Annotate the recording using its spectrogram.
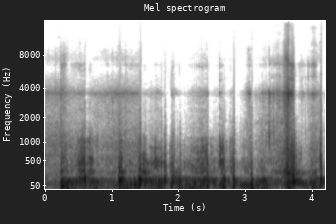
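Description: Knocks, rattles and a low rumble picked up by a handlebar-mounted camera as a fallen bicycle is lifted upright and moved, with the loudest knock near the end.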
